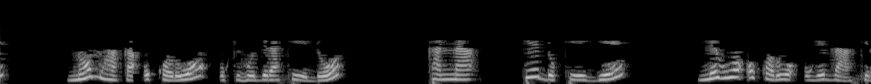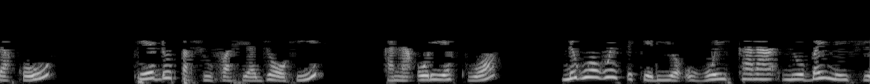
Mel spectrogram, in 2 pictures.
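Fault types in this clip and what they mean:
MP3 compression: likely a very low-bitrate MP3, around 8 kbps, leaving nothing above 3 kHz and heavy watery, swirly smearing across the whole speech.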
